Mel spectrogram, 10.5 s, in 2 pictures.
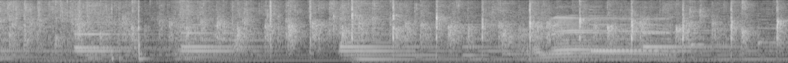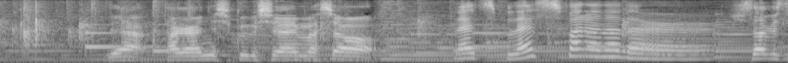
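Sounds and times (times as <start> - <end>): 
audience clapping: 0.0 - 9.6
speech: 6.0 - 10.5.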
